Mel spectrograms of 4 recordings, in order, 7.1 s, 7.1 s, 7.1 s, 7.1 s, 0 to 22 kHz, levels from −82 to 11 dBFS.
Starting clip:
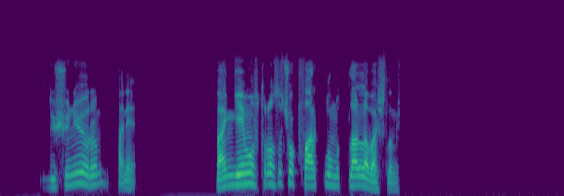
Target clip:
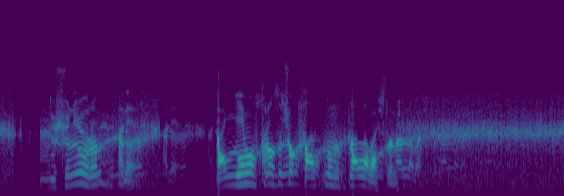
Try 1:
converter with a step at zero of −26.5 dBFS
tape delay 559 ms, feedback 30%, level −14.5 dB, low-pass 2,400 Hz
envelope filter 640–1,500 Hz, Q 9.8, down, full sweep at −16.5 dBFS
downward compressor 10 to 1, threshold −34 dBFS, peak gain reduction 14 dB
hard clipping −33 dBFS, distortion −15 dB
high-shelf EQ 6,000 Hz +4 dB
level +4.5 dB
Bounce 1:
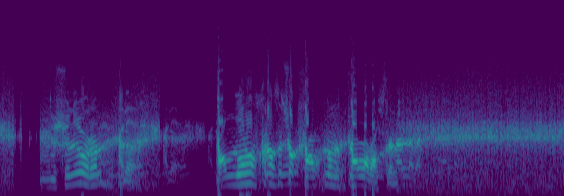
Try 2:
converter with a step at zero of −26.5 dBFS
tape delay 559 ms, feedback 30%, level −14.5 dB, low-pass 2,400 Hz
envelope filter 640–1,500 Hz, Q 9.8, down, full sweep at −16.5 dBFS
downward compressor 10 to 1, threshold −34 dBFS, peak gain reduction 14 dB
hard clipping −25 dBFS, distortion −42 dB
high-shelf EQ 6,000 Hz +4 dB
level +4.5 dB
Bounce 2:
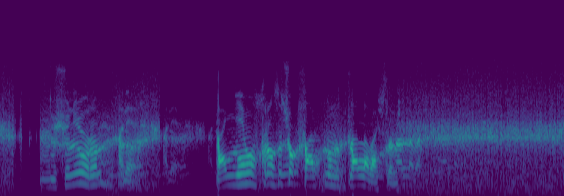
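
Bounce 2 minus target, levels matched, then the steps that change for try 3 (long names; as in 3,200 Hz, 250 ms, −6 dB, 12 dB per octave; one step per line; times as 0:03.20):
converter with a step at zero: distortion +5 dB
change: converter with a step at zero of −32.5 dBFS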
